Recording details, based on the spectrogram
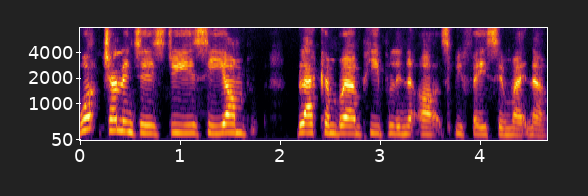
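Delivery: ordinary delivery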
